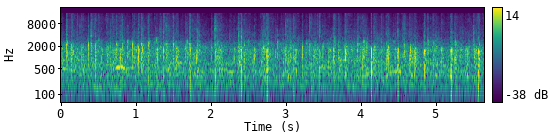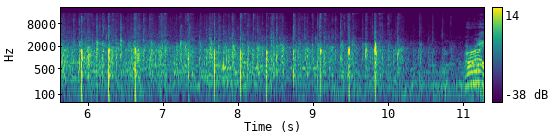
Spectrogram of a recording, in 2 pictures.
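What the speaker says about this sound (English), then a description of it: "Let's give you guys all a big round of applause." Sustained round of applause from a dinner audience honoring senior student athletes at an awards banquet, dense clapping holding steady before thinning toward the end.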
